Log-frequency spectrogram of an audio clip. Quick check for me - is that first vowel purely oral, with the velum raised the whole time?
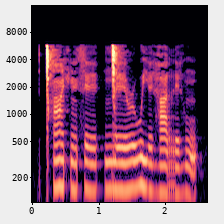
no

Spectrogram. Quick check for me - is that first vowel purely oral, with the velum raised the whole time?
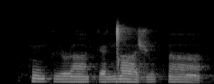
no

